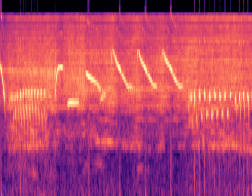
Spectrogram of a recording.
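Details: Canary song used to coax a young canary into singing, over steady hiss: a rolling trill, several sharp descending whistled sweeps, then a quick beaded trill.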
